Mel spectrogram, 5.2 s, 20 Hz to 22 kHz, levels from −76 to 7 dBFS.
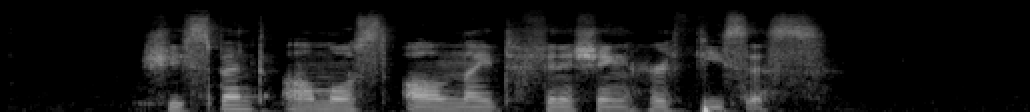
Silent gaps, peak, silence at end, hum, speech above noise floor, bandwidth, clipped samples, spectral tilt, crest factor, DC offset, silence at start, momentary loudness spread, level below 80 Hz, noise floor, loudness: none; -8 dBFS; 1.05 s; none; 41 dB; 15.5 kHz; under 0.1%; -3 dB/octave; 22 dB; under 0.1%; 0.7 s; 9 LU; -48 dBFS; -70 dBFS; -28 LUFS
